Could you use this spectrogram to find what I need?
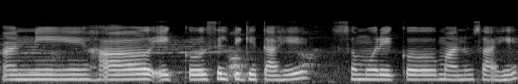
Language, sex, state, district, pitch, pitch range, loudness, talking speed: Marathi, female, Maharashtra, Nagpur, 225 Hz, 225-235 Hz, -15 LUFS, 150 wpm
